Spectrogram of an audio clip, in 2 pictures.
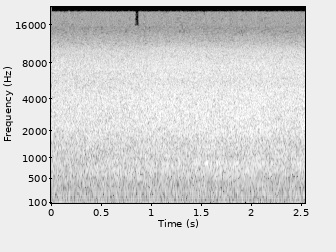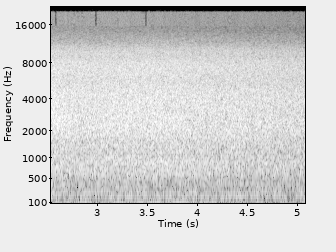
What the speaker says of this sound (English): a sudden rushing sound rose up from the dark road ahead of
